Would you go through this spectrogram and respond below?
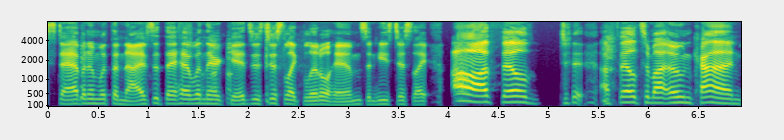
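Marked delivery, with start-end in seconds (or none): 4.1-6.9 put-on, very slow, raised southern drawl. Acting out an imagined victim's last words: put-on southern accent. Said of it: "I got it a, uh, southern accent".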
